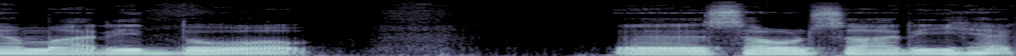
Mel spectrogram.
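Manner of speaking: ordinary talk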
